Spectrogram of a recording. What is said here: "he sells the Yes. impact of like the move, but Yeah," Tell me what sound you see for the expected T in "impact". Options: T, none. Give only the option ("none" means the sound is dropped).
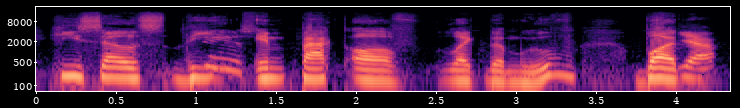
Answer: T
